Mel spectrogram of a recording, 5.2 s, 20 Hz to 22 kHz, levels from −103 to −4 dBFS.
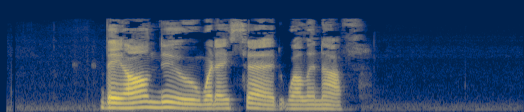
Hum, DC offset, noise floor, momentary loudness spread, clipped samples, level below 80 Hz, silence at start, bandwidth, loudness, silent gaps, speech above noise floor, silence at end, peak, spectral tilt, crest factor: none; under 0.1%; -69 dBFS; 11 LU; under 0.1%; -74 dBFS; 1 s; 11.5 kHz; -22 LUFS; none; 47 dB; 1.65 s; -2 dBFS; -4 dB/octave; 24 dB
